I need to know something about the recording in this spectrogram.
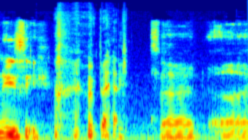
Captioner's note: chuckles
